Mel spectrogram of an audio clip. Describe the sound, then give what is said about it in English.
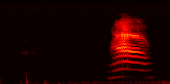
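A single loud, drawn-out meow from an old female cat that has just woken up next to the speaker, close by and lasting about a second, rising out of near-quiet with only a few faint soft noises and a low hum before it. “Cat woke up next to me.”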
